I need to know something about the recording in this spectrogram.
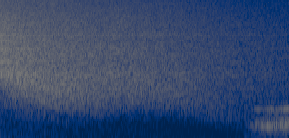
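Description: A white-noise sweep used as a transition in an electronic music track: a hiss that slides down in pitch while fading away steadily. Quiet synth tones of the next track come in near the end.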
